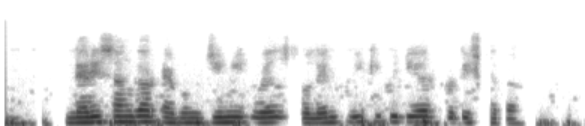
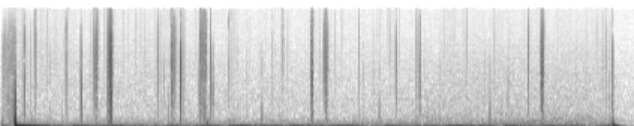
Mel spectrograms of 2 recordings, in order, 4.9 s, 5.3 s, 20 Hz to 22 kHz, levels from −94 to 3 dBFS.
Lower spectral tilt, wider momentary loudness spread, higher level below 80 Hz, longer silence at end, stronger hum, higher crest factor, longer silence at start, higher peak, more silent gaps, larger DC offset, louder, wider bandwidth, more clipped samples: first, -10 dB/octave vs -3 dB/octave; second, 15 LU vs 18 LU; second, -44 dBFS vs -34 dBFS; about the same, 0.1 s vs 0.05 s; neither; second, 18 dB vs 26 dB; about the same, 0.05 s vs 0 s; about the same, -6 dBFS vs -4 dBFS; first, 0.30-0.34 s, 0.48-0.54 s vs none; neither; first, -24 LUFS vs -35 LUFS; second, 6.4 kHz vs 16.5 kHz; neither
